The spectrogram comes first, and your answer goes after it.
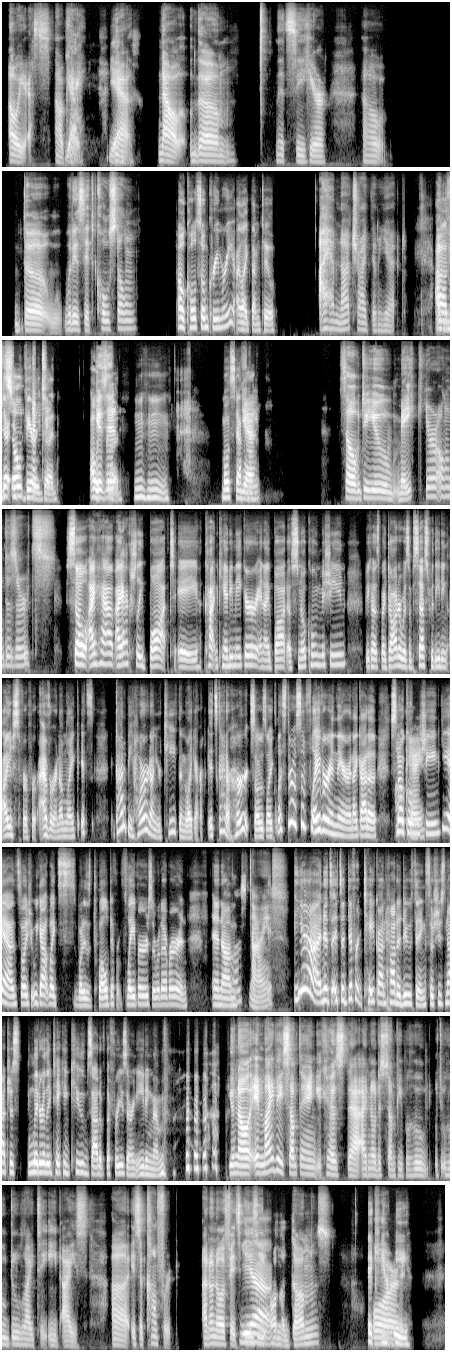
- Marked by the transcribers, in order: other background noise; lip smack; laugh; tapping
- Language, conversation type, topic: English, unstructured, Is there a dessert that always cheers you up?
- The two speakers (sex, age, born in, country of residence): female, 30-34, United States, United States; female, 60-64, United States, United States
